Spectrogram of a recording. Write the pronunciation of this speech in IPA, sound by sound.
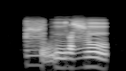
ɮṵɲʌ ɮõ

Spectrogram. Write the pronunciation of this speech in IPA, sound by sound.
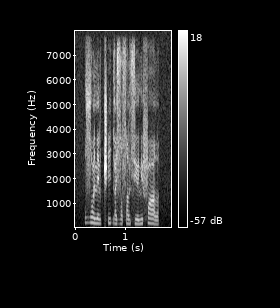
zˤu lʲɛlt͡ʃʼiɡɑ zʲəsˤəlsʲolʲɨ fɑl

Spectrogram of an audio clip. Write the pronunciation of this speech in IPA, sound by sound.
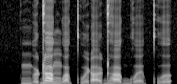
mʲɔ̰˨˦ɖa˥˧ŋʷa̰˨˦ kʷʼɛ̰˨ɽa̰˨˩˦ɖʱa̰˦˥ ɡʷɛ̰˨˩˦ kʷʼə̰˦˥

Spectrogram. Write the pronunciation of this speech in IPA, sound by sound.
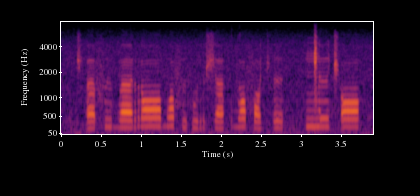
t͡ʃʼɐ˨fɨ˧bɐː˧ rɔː˦ bɔ˦fɨ˨fu˨r ʃɐ˧ | dɔ˦fɔ˨t͡ʃʼɘ˦˨ | ŋ͡ǁɘː˦t͡ʃʼɔː˦

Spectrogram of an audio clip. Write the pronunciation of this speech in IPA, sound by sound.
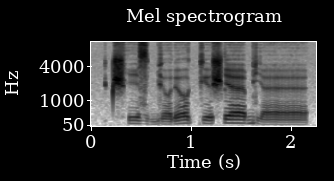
t͡ʃʰi˧zbʲɤ˨ ɾʲɤ˦kʲɨ˧ʃɾʲɛː˦b jɛː˨

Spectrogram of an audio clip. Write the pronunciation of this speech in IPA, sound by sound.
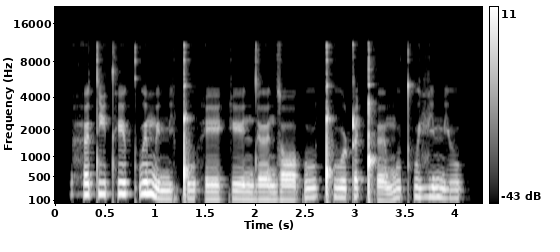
hə˥ ti˥ t̪ʰɪː˥kʷʼe˥mɪ˩ mʲu˩ǃu˩heː˩ kɪː˩ndəː˩ nzɔː˩kuː˥ǃʰuː˥ʈə˥ ǃʰəː˩mu˥t̪ʰu˥ vʲə˥ mʲu˥

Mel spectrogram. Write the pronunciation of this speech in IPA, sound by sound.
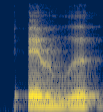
ʔɛ˧ɹu˨˩˦ə̯

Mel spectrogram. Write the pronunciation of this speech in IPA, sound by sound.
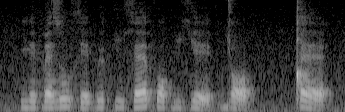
jeɓɛzu xeɓʏ kixɛ fɔɓiçe | ɟɔ | ǃɛ

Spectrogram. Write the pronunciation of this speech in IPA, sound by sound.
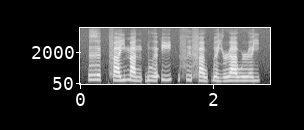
ɣə˦˥k̚fa˧˥jma˨˩n ɓu˨˩˦ə̯ʔi˧˥ | fɨ˧fa˨˩˨w ɓə˨˩˨jɹa˧wɹə˧j

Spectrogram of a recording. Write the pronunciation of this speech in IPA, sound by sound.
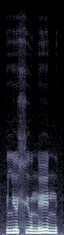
lʲʌxʲonen

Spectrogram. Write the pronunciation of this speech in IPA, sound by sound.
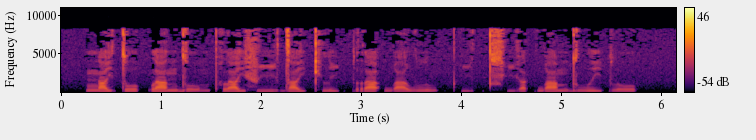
ŋa˦˥jtoː˦˥k̚la˦˥n doː˩˦mpʰla˦˥j fiː˥˩da˧j kʰli˦˥ʔ pra˥˩ʔwa˦˥w lu˨˩ʔpʰi˦˥t̚t͡ɕʰi˦˥a̯ kwa˥˩mduː˥˩jplo˥˩k̚

